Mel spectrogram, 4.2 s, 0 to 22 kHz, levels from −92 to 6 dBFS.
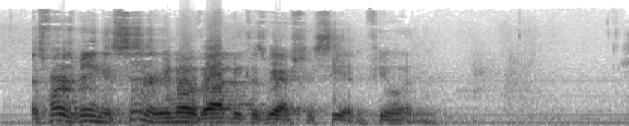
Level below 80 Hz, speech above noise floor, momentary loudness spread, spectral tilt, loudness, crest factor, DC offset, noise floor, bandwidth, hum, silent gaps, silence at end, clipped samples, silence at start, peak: -42 dBFS; 30 dB; 13 LU; -4.5 dB/octave; -11 LUFS; 12 dB; under 0.1%; -40 dBFS; 16.5 kHz; none; none; 1.3 s; 0.9%; 0.2 s; 0 dBFS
